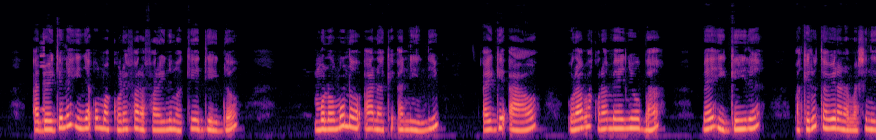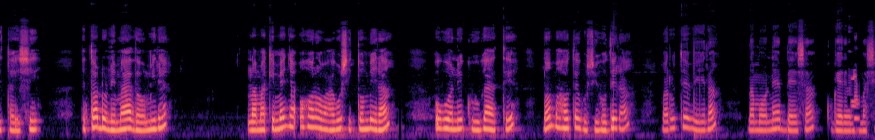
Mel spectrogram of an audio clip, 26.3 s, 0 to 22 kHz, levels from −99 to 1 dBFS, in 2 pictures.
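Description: Speech, with two bursts of corrupt frame decoded: a short chirpy blip from 0.55 to 0.66 s and a longer one from 25.88 to 26.06 s, where damaged compressed frames got played anyway and sprayed energy peaking around -20 dBFS into the wrong frequencies. At 19.09 s there's a corrupt frame muted dropout, an abrupt silent hole of about 0.1 s, which fits several rejected frames being swapped for silence. From 22.34 s to the end everything, background included, drops about 8 dB at once, a sudden gain jump, likely a gain change applied with no ramp.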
